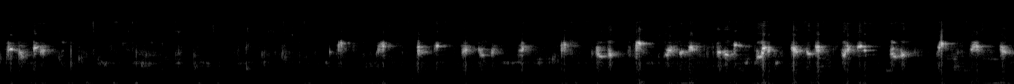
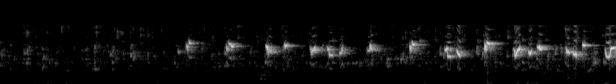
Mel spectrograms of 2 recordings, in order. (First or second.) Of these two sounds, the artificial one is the first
